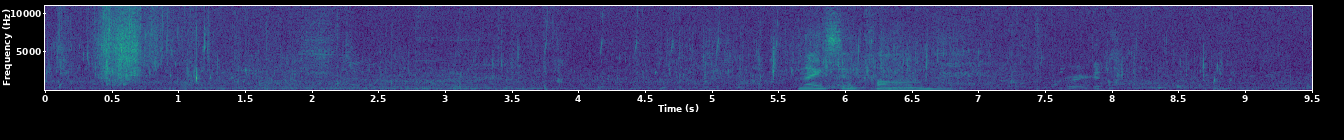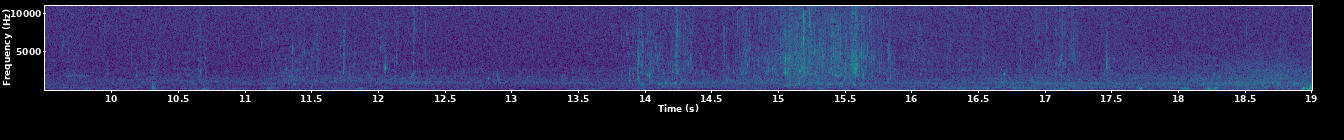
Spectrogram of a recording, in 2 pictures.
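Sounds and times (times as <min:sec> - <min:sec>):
water splashing: 0:00.0 - 0:18.8
river water lapping and trickling: 0:00.0 - 0:19.0
wind on microphone: 0:16.3 - 0:19.0.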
